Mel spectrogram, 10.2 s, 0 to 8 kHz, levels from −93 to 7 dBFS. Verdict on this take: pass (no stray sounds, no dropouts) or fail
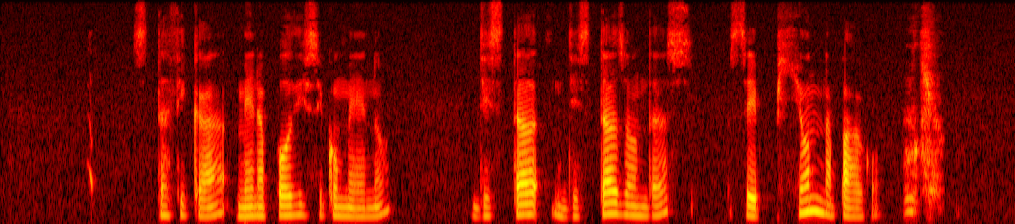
fail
